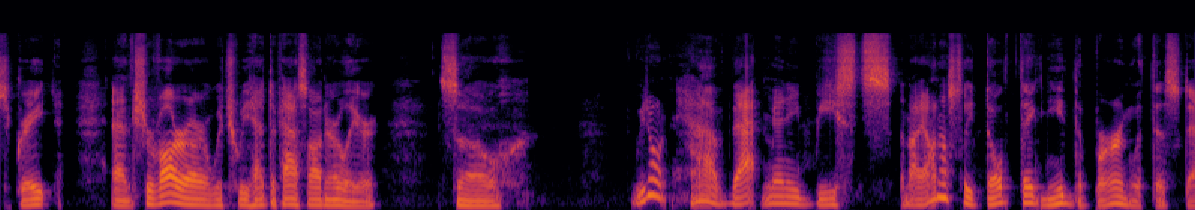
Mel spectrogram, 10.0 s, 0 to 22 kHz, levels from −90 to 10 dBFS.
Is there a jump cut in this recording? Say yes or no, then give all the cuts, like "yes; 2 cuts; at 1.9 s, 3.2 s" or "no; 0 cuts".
yes; 3 cuts; at 1.1 s, 5.2 s, 8.7 s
